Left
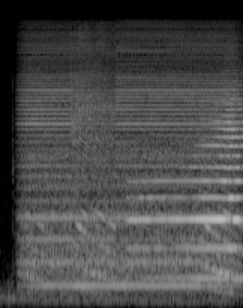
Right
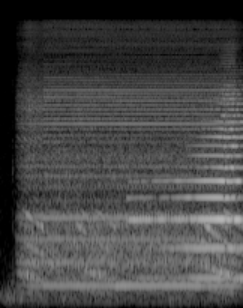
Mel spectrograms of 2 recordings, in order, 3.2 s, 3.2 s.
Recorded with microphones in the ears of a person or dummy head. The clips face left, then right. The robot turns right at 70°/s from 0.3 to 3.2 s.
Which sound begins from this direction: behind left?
A trumpet, at 1.7 s.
